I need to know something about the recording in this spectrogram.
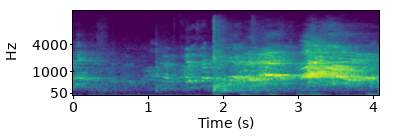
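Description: Players calling and shouting to each other during an indoor soccer game, loudest in the second half. About two seconds in there is one sharp impact, a ball being struck.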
